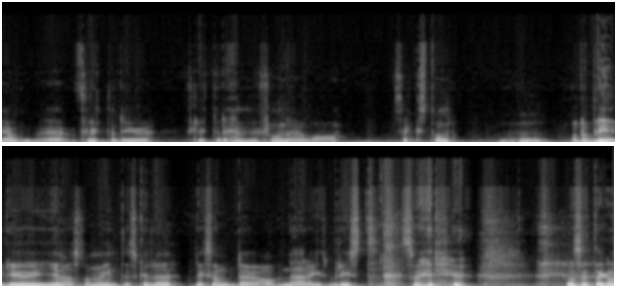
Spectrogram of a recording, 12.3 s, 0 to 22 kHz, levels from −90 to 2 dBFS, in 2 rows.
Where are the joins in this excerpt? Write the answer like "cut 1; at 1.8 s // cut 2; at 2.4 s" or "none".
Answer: cut 1; at 1.6 s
